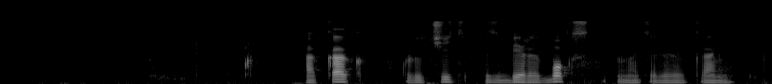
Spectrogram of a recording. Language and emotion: Russian, neutral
